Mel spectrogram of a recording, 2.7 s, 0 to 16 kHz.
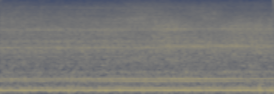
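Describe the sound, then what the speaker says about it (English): A three-cylinder motorcycle engine idles with a deep, even hum and constant harmonic drone, close and loud, with no speech. "the 3-cylinder sounds like a bigger engine compared to a 4-cylinder"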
